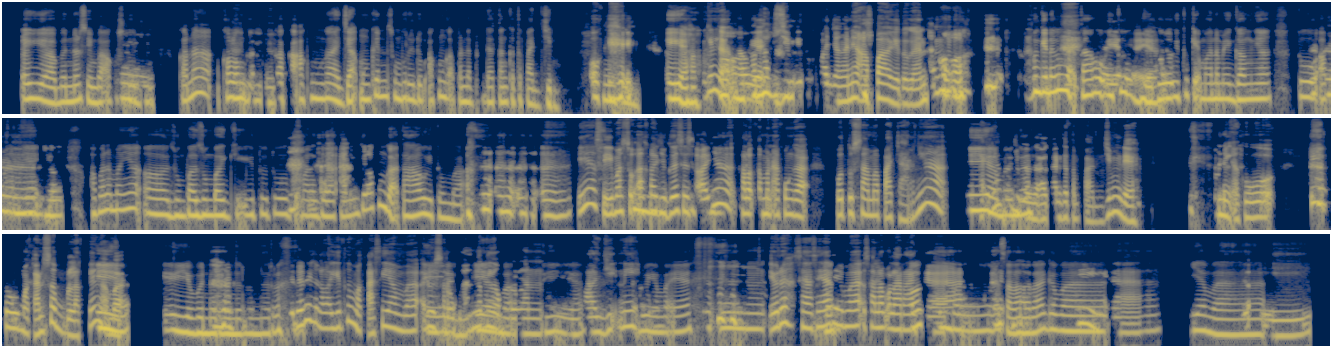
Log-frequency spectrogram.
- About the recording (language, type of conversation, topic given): Indonesian, unstructured, Apa yang biasanya membuat orang sulit konsisten berolahraga?
- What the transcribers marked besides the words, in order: distorted speech; laughing while speaking: "Oke"; laughing while speaking: "Iya"; chuckle; laughing while speaking: "i heeh"; "barbel" said as "bebel"; chuckle; "zumba-zumba" said as "zumpa-zumba"; chuckle; chuckle; other background noise; laughing while speaking: "Iya"; chuckle; chuckle; chuckle; chuckle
